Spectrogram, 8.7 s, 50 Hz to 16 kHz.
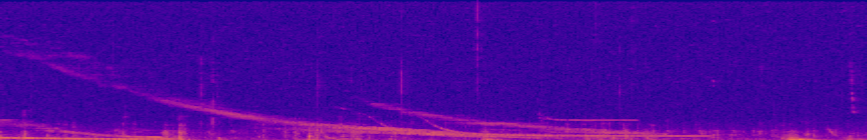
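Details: Recorded November 2017 under the sea ice of McMurdo Sound, Antarctica, at the McMurdo Oceanographic Observatory 21 m below: Weddell seals produce several long gliding whistles descending from high to mid pitch, overlapping, with a brief low thump near the end.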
